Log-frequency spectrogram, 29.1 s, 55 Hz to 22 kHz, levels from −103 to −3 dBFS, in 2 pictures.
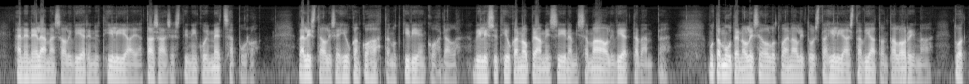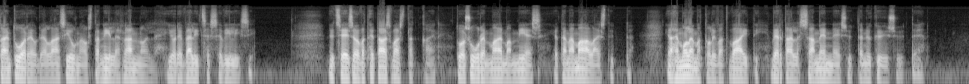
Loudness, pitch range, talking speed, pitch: -19 LUFS, 80-95 Hz, 130 wpm, 85 Hz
